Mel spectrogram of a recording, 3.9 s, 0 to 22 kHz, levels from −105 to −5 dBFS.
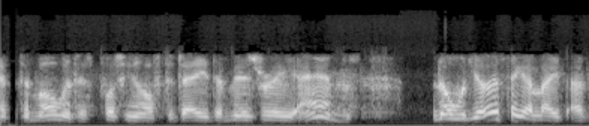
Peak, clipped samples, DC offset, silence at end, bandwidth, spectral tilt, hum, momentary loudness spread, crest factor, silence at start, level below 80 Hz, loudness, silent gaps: -8 dBFS; under 0.1%; under 0.1%; 0 s; 11.5 kHz; -4 dB/octave; none; 9 LU; 18 dB; 0 s; -84 dBFS; -24 LUFS; none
